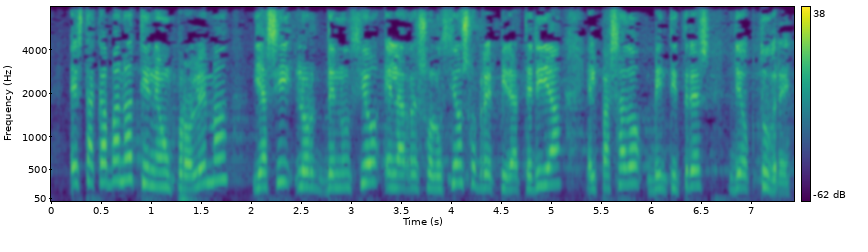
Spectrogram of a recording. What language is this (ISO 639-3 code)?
spa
